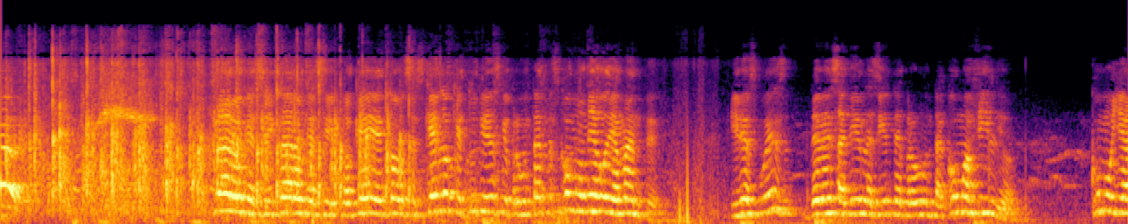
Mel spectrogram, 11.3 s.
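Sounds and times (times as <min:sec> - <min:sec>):
audience applause: 0:00.0 - 0:05.1
speech: 0:02.4 - 0:11.2.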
